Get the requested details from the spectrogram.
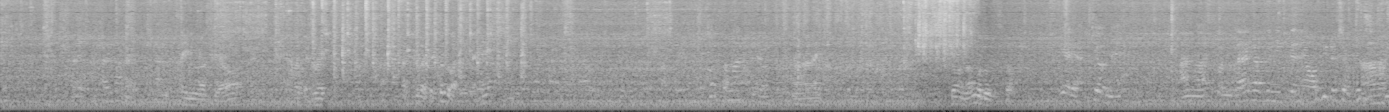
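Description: An elderly woman talks calmly, close by.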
